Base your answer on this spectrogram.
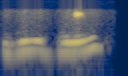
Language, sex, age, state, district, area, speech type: Sindhi, female, 30-45, Maharashtra, Thane, urban, conversation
